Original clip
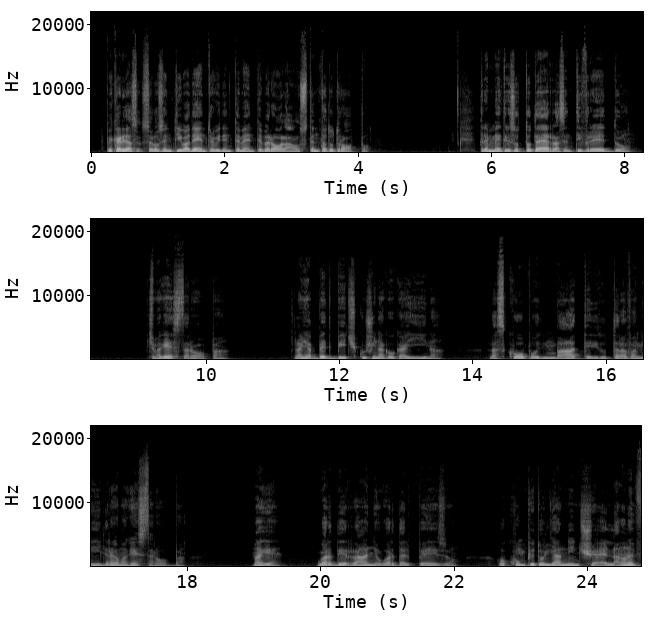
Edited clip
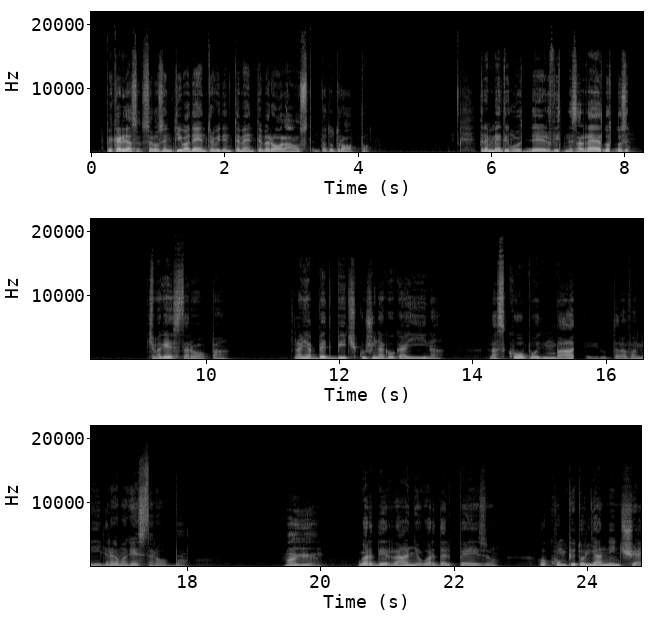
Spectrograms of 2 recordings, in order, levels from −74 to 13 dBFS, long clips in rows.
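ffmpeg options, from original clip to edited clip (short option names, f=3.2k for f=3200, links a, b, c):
-filter_complex "[0:a]asplit=7[a][b][c][d][e][f][g];[a]atrim=end=3.29,asetpts=PTS-STARTPTS,afade=t=out:st=3.286:d=0.004:c=hsin[h];[b]atrim=start=3.29:end=6.262,asetpts=PTS-STARTPTS,afade=t=in:d=0.59[i];[c]atrim=start=6.258:end=8.042,asetpts=PTS-STARTPTS,areverse[j];[d]atrim=start=8.038:end=15.51,asetpts=PTS-STARTPTS,afade=t=out:st=7.468:d=0.004:c=hsin[k];[e]atrim=start=15.51:end=17.844,asetpts=PTS-STARTPTS,afade=t=in:d=1.73[l];[f]atrim=start=17.84:end=19.34,asetpts=PTS-STARTPTS,asetrate=31311,aresample=44100,atrim=end_sample=93169,asetpts=PTS-STARTPTS[m];[g]atrim=start=19.336[n];[h][i]concat=n=2:v=0:a=1[o];[o][j]acrossfade=d=0.004:c1=hsin:c2=hsin[p];[k][l]concat=n=2:v=0:a=1[q];[p][q]acrossfade=d=0.004:c1=hsin:c2=hsin[r];[r][m]acrossfade=d=0.004:c1=hsin:c2=hsin[s];[s][n]acrossfade=d=0.004:c1=hsin:c2=hsin"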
